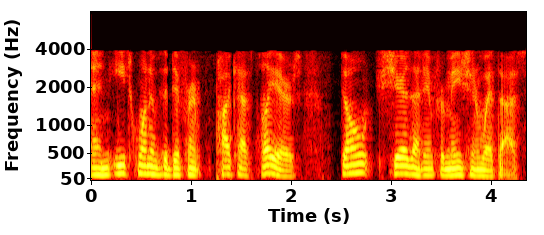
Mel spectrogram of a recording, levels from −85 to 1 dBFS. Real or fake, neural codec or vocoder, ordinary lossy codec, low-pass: real; none; AAC, 16 kbps; 7.2 kHz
